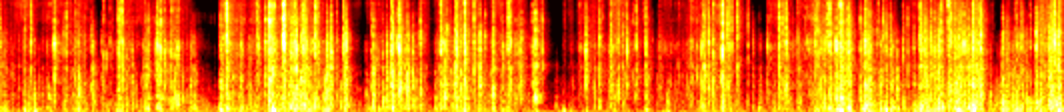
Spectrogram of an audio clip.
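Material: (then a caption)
Paper. A medium red Santa-print paper gift bag, hollow and flattened, is held in both hands while palms and fingertips press, flatten and rub it, then lift and turn it. The result is continuous bright crinkling and rustling of paper in bursts, with brief quiet pauses between handling moves.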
